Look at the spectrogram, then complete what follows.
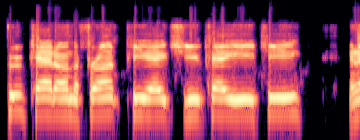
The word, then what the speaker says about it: Phuket: And it just says Phuket on the front, Phuket, and everybody's just like, they start laughing and go, "We love that fucking hat," because they pronounce it "fuck it."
